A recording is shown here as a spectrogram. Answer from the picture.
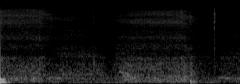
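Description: Faint, breathy hiss of a person drawing an inhale through a vape.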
